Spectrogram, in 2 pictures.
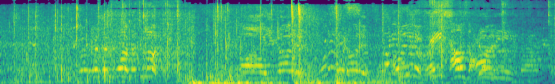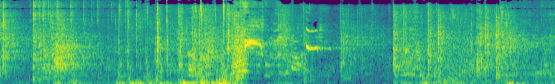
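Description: A group of kids shouting and yelling over one another in a scramble, with low thumps and knocks from bodies and skateboards jostling.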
